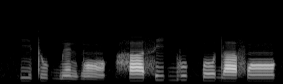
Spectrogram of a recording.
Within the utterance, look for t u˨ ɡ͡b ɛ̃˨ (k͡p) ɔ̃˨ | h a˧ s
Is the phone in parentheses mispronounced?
yes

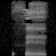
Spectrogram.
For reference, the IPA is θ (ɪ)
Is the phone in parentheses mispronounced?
no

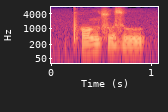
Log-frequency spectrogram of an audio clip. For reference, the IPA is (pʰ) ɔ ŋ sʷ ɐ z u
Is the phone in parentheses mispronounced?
no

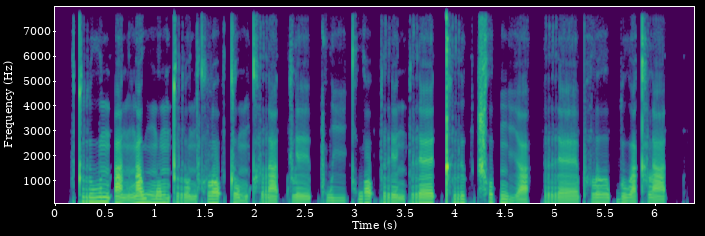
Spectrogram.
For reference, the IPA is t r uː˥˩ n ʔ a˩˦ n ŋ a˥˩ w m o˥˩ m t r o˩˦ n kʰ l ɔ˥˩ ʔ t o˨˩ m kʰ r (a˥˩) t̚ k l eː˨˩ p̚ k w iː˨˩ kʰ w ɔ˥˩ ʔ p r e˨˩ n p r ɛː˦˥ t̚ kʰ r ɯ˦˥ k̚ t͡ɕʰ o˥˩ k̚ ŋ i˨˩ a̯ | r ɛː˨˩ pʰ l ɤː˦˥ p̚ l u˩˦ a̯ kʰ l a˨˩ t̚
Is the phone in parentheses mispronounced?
yes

